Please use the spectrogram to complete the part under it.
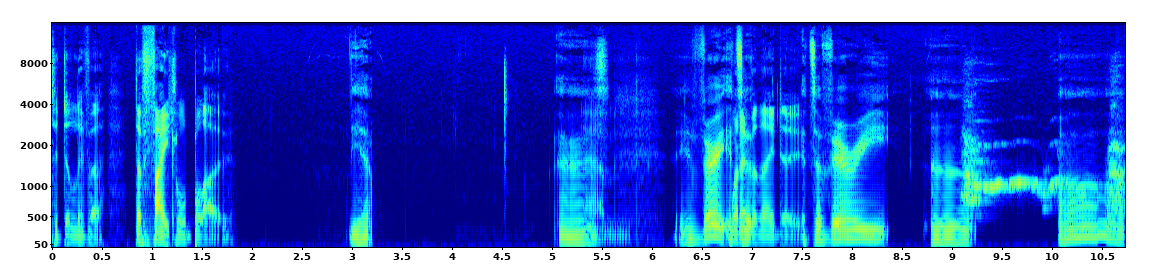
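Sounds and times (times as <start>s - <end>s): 
speech: 0.0s - 1.9s, 3.0s - 3.3s, 5.0s - 9.4s, 10.0s - 10.7s
dog howling and whimpering: 9.1s - 10.7s.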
